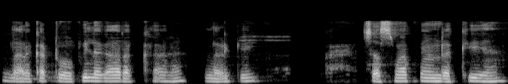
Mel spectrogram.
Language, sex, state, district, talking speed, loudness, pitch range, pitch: Hindi, male, Bihar, East Champaran, 130 wpm, -18 LUFS, 140-155 Hz, 150 Hz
